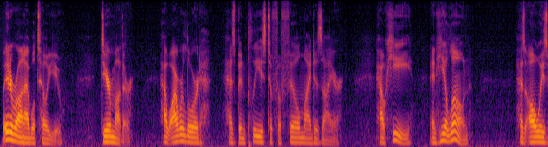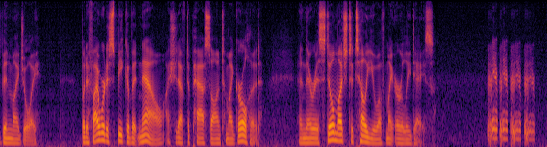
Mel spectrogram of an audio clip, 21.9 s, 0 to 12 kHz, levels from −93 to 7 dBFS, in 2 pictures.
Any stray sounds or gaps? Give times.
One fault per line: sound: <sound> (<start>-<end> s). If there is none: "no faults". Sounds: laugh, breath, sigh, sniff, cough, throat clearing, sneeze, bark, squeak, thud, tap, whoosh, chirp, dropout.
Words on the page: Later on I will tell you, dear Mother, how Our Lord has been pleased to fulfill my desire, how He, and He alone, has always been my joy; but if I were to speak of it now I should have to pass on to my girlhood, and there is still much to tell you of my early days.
sound: laugh (20.7-21.7 s)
